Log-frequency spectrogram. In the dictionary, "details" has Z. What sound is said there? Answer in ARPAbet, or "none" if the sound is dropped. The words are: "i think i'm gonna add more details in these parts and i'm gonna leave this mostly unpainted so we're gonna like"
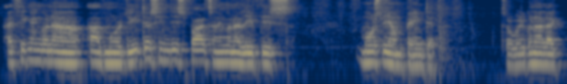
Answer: S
